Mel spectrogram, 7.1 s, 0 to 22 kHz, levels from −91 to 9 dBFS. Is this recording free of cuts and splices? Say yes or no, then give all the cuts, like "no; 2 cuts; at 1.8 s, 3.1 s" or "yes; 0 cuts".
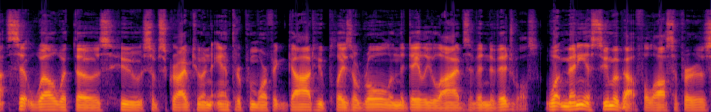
yes; 0 cuts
